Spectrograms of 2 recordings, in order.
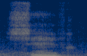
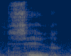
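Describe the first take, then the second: No difference in how they are said.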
